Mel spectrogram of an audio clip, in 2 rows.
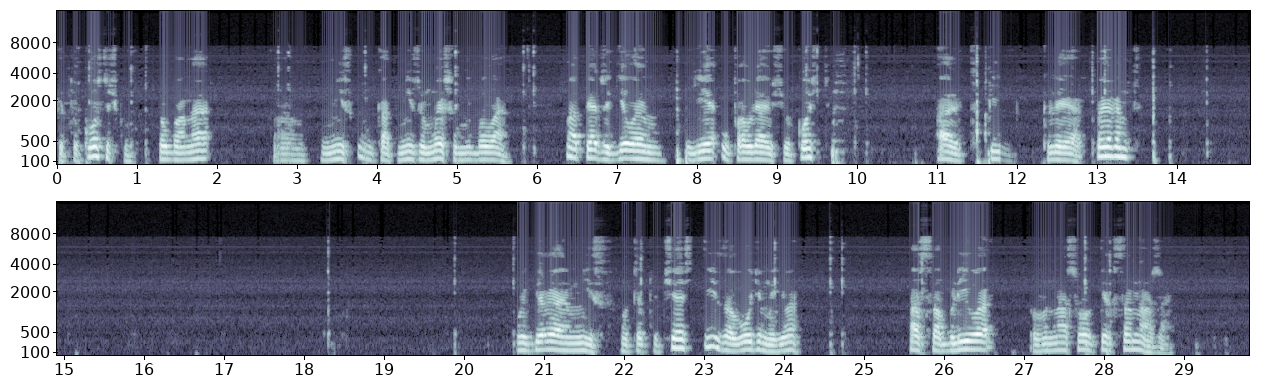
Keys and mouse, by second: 0.4 shift+middle click, 2.7 click, 3.9 click, 5.6 click, 7.6 e, 9.4 click, 9.9 click, 11.5 alt+p, 13.5 KP_3, 14.4-18.3 middle drag, 19.8 click, 22.2-23.9 drag, 24.4 click, 25.7-27.7 drag, 28.0-29.8 middle drag.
